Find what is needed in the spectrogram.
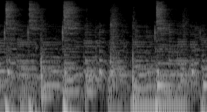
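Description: Live Haitian konpa band playing an instrumental passage: electric guitar over drum kit and percussion, with a steady, even dance beat.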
